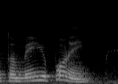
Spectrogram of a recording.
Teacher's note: uma das palavras também e porém a tonicidade é a mesma a tônica realmente é a última sendo uma palavra oxítona e quanto tendem a pronúncia mais forte fica na sílaba tem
